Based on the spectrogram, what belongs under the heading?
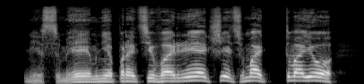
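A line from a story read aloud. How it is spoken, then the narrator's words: Roaring. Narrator (Russian): взревел Пономарь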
